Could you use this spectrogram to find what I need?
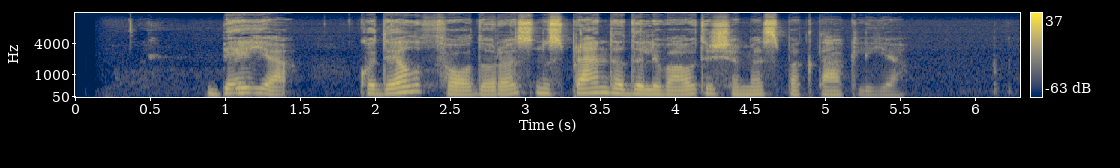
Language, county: Lithuanian, Kaunas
